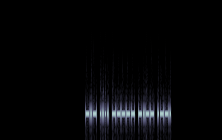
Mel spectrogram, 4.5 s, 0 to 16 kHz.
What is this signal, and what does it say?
Morse code, heard as a keyed tone, about 51 wpm, 700 Hz. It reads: KH0YP
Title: USA Call Signs - 5 Characters - 50wpm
